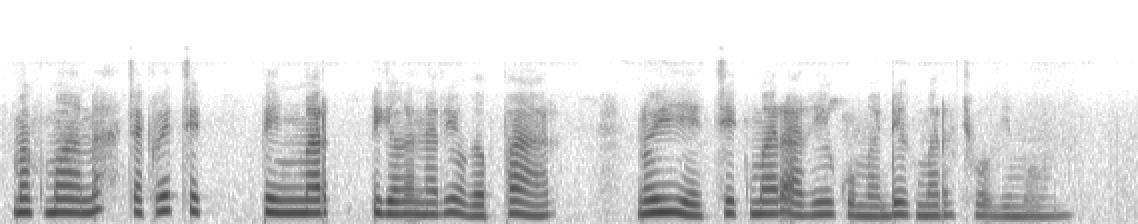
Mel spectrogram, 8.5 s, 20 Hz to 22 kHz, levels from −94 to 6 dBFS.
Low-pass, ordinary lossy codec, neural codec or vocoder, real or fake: 7.2 kHz; Opus, 24 kbps; none; real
